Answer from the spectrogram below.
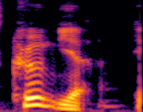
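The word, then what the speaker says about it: Cruithne: The second question, yeah, it's Krunya, it's pronounced. It's I think it's spelled C-R-U-I-N-T-H-E, I think, right.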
